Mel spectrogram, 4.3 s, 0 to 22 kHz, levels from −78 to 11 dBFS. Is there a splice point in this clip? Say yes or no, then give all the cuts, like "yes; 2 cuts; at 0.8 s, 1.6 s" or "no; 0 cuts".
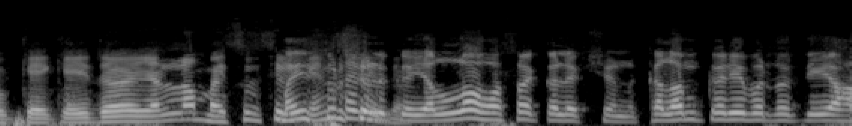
no; 0 cuts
